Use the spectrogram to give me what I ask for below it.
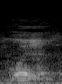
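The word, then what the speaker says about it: Wynn: Win.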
